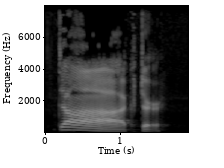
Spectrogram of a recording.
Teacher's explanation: But the stress is different in Spanish from English. And in English, instead of giving two strong sounds, we're going to go strong, weak.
